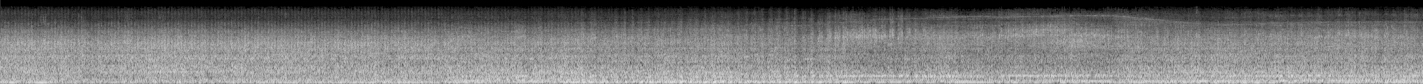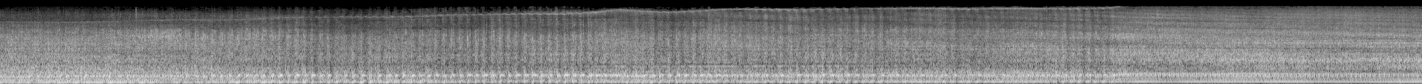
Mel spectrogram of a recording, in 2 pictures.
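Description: International Harvester 1466 tractor's turbocharged six-cylinder diesel running hard under full load while pulling a weight-transfer sled. It is loud and steady, with a high whine that climbs in pitch through the second half.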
